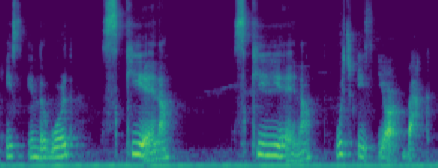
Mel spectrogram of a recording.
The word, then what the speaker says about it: schiena: Again, I'm just pronouncing s and then ki. Ski. An example of this pronunciation is in the word schiena.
